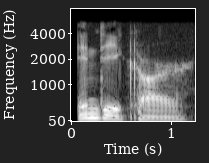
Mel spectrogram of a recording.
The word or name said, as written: Indy car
